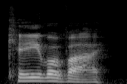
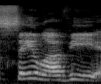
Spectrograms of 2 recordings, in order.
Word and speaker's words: c'est la vie: I love that I just glanced down to your notes and I see the direction mispronounced c'est la vie as qu'est la vie. – Yeah, purposely mispronounced. That's the joke.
